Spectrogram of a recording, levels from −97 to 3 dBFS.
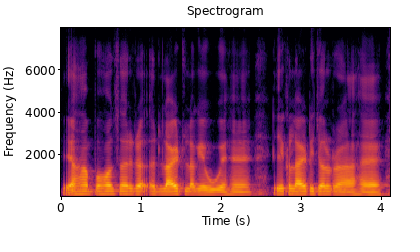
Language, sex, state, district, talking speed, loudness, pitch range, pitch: Hindi, male, Jharkhand, Garhwa, 175 wpm, -19 LUFS, 110-125 Hz, 120 Hz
